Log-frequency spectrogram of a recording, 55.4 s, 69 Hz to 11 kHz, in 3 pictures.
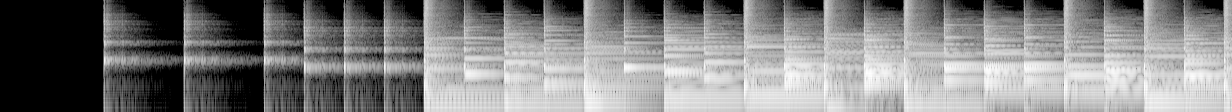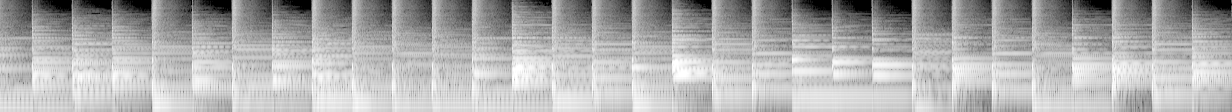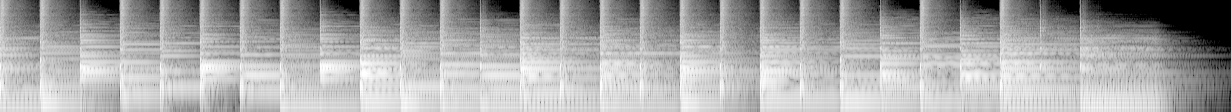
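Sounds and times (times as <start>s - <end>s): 
drum: 2.8s - 3.2s, 4.0s - 7.2s, 8.8s - 9.5s, 11.2s - 11.5s, 12.4s - 12.8s, 13.6s - 13.9s, 16.0s - 16.3s, 17.2s - 17.5s, 18.4s - 18.8s, 20.8s - 21.1s, 22.0s - 22.3s, 23.2s - 30.4s, 32.2s - 36.2s, 37.0s - 38.0s, 38.8s - 41.6s, 42.4s - 44.0s, 44.8s - 49.9s, 50.8s - 51.1s, 52.0s - 52.7s
piano: 6.4s - 54.8s.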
